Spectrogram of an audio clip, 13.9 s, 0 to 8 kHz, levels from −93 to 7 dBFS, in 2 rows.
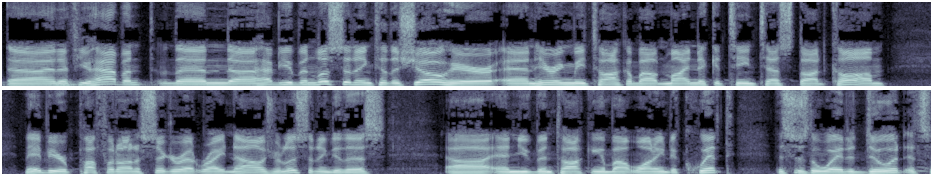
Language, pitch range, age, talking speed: English, 135-165 Hz, 50-69, 220 wpm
